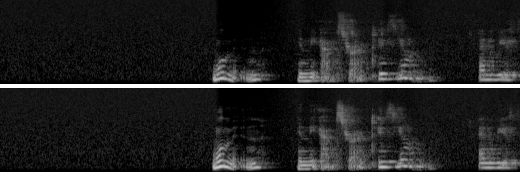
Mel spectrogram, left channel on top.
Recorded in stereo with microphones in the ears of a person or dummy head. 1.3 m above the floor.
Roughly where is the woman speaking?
Right.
